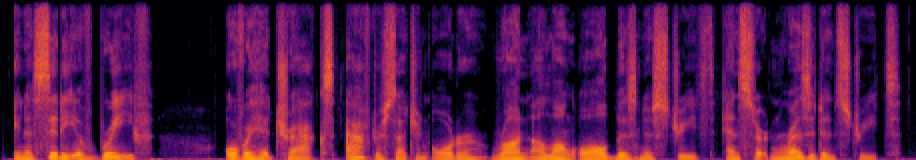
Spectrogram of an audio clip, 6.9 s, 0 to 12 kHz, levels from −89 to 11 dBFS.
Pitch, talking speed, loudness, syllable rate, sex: 165 Hz, 175 wpm, -18 LUFS, 5.4 syllables/s, female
